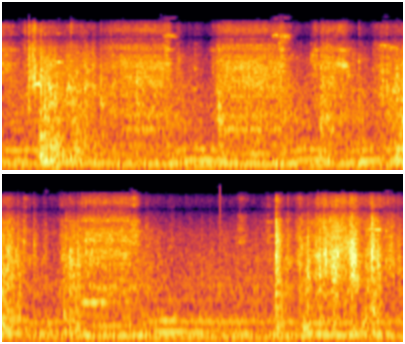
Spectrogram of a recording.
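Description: Backhoe's diesel engine running under hydraulic load, its pitch dipping and recovering again and again as the boom pushes into a tree, with several sharp cracks of breaking wood and branches.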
